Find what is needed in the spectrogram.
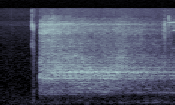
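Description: Title-card sound effect: after a brief click, a sudden loud whoosh with a steady ringing tone starts about half a second in and holds, easing slightly near the end.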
